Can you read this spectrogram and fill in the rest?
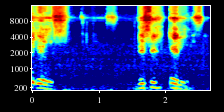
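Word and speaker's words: elles: But I told you already, in French, last letter generally we cannot pronounce. So we cannot pronounce else. This is L.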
